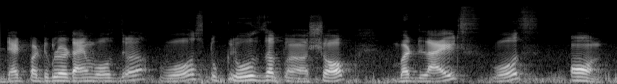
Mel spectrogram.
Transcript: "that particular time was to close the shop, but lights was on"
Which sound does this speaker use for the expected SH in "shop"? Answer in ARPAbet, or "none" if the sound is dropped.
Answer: SH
